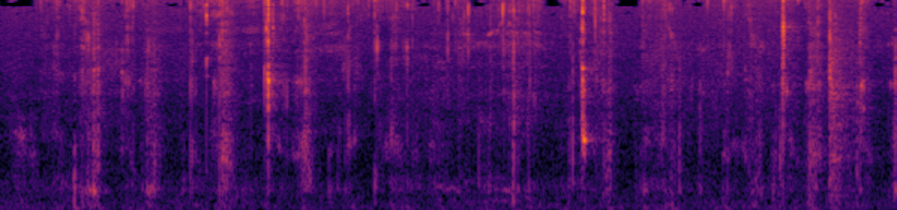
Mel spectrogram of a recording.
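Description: Close-miked crunching and chewing of a crispy-coated KFC hot wing: a run of small crackles, the loudest about four seconds in.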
